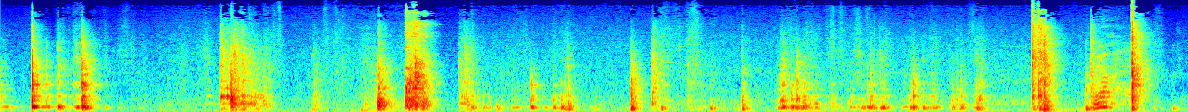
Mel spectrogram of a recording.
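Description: Plastic clatters and knocks as a lid is pushed and fitted onto a bucket in a workshop, irregular close bursts of tapping and scraping with quiet gaps between.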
